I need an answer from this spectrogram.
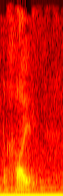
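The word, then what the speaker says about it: Bachya: and then either some people pronounce it Bachi and others pronounce it Bachai,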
